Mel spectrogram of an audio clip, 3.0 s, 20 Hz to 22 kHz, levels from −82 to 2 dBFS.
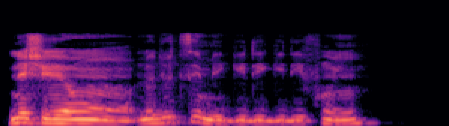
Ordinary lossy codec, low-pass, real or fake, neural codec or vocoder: AAC, 48 kbps; 7.2 kHz; real; none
